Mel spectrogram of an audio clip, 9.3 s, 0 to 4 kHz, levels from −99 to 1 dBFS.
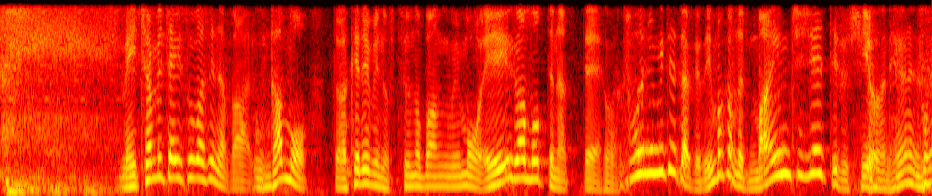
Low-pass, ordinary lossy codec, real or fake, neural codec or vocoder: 3.6 kHz; none; fake; codec, 16 kHz, 1.1 kbps, Voila-Tokenizer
